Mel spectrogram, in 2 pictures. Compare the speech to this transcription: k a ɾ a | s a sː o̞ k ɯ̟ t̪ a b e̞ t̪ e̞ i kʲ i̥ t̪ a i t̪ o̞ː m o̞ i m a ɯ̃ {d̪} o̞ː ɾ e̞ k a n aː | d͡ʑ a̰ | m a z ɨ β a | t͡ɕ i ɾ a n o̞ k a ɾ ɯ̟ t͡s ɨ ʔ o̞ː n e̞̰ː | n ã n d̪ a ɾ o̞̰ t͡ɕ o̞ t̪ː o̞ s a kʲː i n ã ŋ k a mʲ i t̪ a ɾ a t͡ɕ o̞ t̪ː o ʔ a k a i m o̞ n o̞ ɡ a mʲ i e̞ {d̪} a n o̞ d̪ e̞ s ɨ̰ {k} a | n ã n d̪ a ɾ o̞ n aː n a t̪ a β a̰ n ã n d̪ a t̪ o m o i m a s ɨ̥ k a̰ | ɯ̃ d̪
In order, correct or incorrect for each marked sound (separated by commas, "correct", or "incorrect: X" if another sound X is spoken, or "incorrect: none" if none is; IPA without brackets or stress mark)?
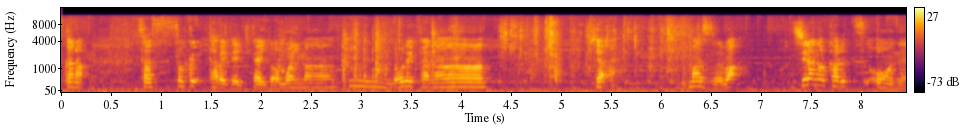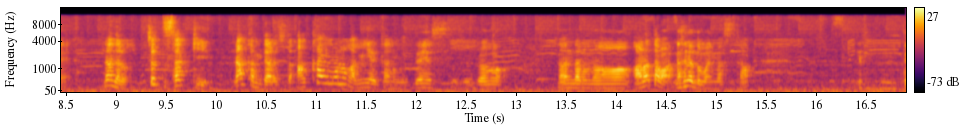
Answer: correct, incorrect: t̪, incorrect: ɡ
